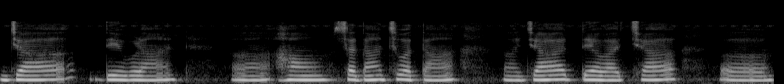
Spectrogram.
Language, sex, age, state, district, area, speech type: Goan Konkani, female, 18-30, Goa, Canacona, rural, spontaneous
